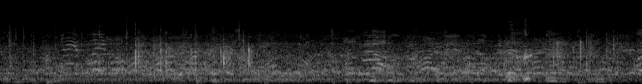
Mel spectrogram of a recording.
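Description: Indistinct voices of spectators and players calling out around an outdoor football pitch, with a few short sharp knocks in between.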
